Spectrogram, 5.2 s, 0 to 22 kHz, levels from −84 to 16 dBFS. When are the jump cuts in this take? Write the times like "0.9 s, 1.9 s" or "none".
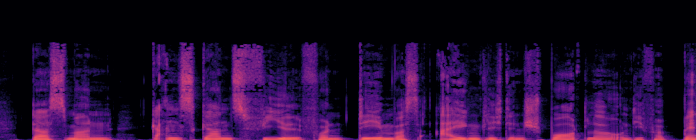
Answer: none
